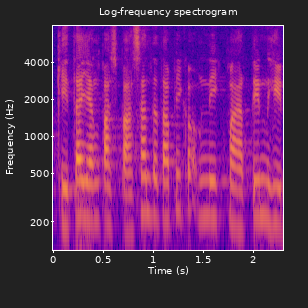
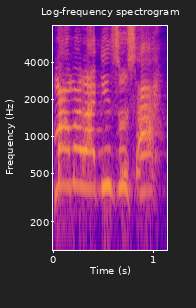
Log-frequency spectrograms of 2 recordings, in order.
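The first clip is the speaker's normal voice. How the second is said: high-pitched mock scolding mum; angry mother; 9 semitones higher than usual. Mother snaps at child about being hard up, angry scolding. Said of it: "mamanya marah-marah bilang".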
